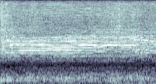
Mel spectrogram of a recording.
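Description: Faint steady hum with a thin, high, even buzz over it.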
